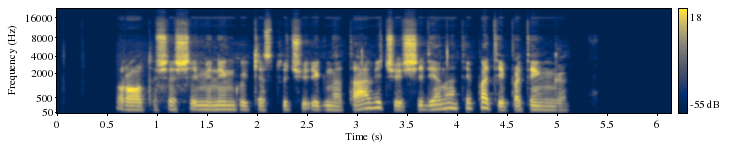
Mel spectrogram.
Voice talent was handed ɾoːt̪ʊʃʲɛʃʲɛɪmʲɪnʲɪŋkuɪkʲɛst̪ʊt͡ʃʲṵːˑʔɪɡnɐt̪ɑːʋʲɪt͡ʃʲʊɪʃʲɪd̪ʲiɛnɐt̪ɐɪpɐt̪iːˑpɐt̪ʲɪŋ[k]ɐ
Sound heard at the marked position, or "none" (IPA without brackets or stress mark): ɡ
